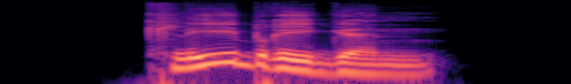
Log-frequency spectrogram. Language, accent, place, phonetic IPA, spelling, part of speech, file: German, Germany, Berlin, [ˈkleːbʁɪɡn̩], klebrigen, adjective, De-klebrigen.ogg
- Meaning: inflection of klebrig: 1. strong genitive masculine/neuter singular 2. weak/mixed genitive/dative all-gender singular 3. strong/weak/mixed accusative masculine singular 4. strong dative plural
